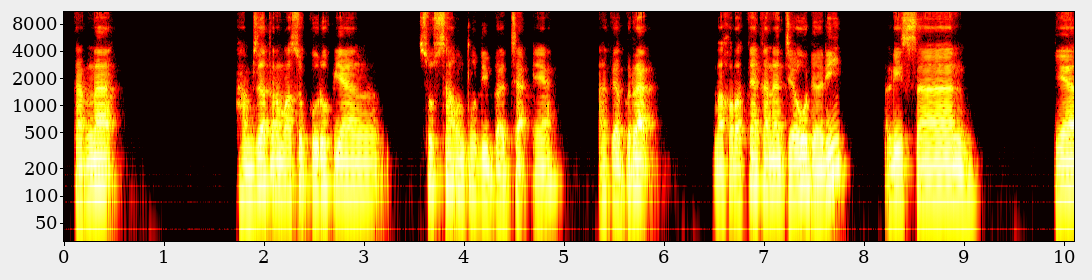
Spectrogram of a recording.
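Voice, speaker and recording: A man teaching Quran recitation rules in a patient lesson, often drawing out example words slowly and checking in with his listeners. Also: lowish voice, darkish tone. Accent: Indonesian.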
